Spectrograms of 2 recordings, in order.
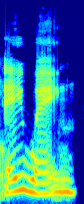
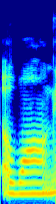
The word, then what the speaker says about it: Awong: Yeah, it's cuz his Instagram And your last name is A Wang. And then he was like, "No, it's Awong." And I was like, Yeah.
